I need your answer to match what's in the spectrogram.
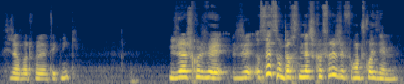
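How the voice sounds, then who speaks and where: A woman's voice: fairly high pitch, fast talker, mellow. A teenage girl chatting casually in a home drawing vlog, rambling, hesitant and often correcting herself. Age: teens. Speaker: drawing vlogger. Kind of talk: casual chat. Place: home, indoors.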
